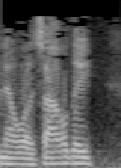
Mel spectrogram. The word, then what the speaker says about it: Elizalde: Chairman Richardson and committee, I'm John Elizalde, and that's spelled E-L-I-Z-A-L-D-E.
